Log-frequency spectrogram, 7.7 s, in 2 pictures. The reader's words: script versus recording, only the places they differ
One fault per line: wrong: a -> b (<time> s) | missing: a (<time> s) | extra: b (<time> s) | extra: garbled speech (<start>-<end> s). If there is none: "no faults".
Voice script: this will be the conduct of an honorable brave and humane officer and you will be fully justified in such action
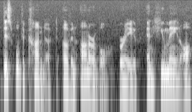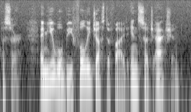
missing: be (0.4 s)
